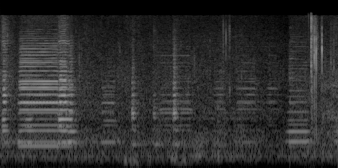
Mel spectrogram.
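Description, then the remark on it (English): Car horns honk in bursts: a long, loud blare at the start, a few fainter, scattered toots in the middle, then another sharp honk near the end. “Honk that up.”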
